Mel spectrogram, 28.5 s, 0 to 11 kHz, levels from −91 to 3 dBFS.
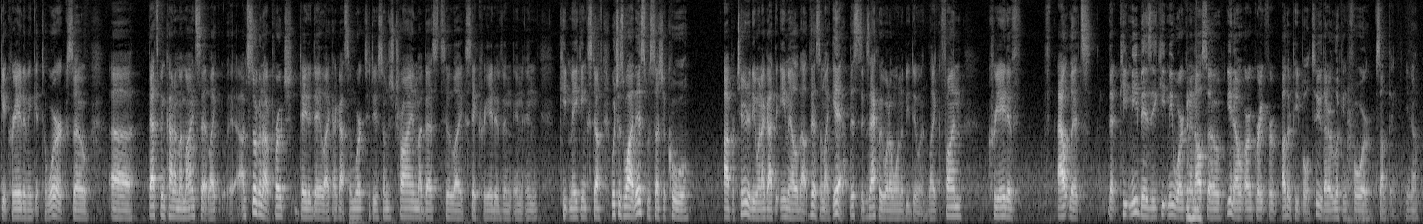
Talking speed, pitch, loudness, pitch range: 215 wpm, 120 Hz, -23 LUFS, 110-140 Hz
